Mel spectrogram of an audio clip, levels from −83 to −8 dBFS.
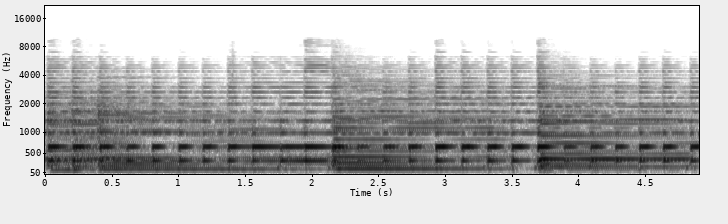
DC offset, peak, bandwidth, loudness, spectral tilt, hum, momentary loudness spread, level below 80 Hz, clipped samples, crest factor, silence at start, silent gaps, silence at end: under 0.1%; -2 dBFS; 9.4 kHz; -18 LUFS; -7.5 dB/octave; none; 3 LU; -60 dBFS; under 0.1%; 16 dB; 0 s; none; 0 s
